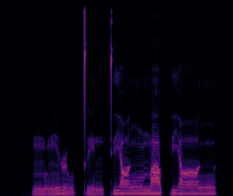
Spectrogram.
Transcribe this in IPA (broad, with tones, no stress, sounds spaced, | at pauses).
n̪ ʊ˧˥ ŋ ɻ u˧˥ t̪ i˨˩ n t̪ j ɑ˥ ŋ m ä˥ p j ɑ˥ ŋ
